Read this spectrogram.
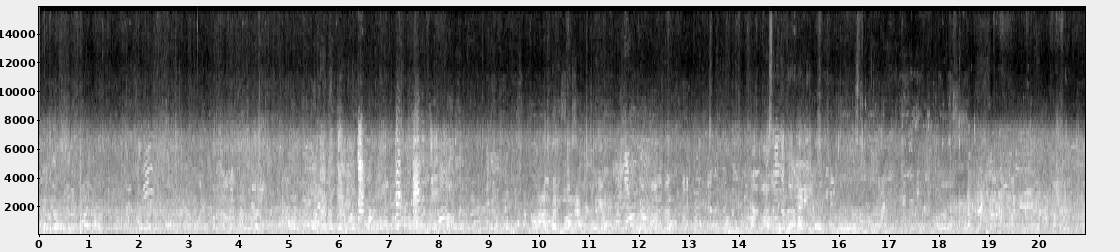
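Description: A crowd of men and women chatter and call out nearby, outdoors.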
